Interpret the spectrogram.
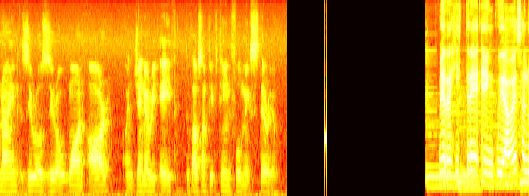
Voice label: Testimonial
